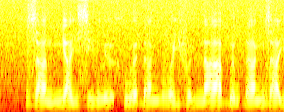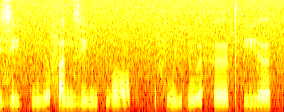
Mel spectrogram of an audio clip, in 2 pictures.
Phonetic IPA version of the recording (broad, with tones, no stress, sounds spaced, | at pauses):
z a˧˩ n ɲ a˧˩ j z i̤˨˩ l ɨ̰˧˨ ə̯ x u˧ ə̯ ɗ a̤˨˩ ŋ v ə˧ j v ə̤˨˩ j n aː˨˦ ɓ ə̰˧˨ w ɗ a˨˦ ŋ z a˨˦ j z i˨˦ k w i̤˨˩ ə̯ f a˧ n z i˨˦ ŋ k w ɔ˧˩˨ | f ṳ˨˩ j ɗ u˧˩ ə̯ h əː˨˦ t̪ʰ i˧ ə̯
